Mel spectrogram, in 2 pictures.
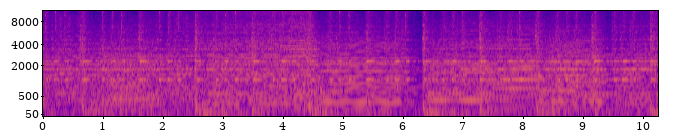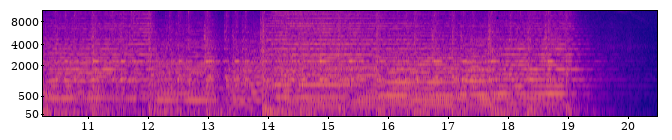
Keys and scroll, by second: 18.8 space.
